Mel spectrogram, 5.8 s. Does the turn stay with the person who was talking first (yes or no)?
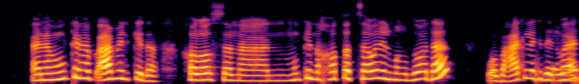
yes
